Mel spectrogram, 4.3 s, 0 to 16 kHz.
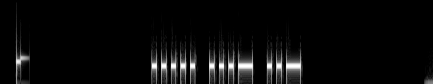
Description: Morse code, heard as a keyed tone, about 25 wpm, 700 Hz. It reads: 5VU
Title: Three Challenging Letter-Number Combinations 25wpm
